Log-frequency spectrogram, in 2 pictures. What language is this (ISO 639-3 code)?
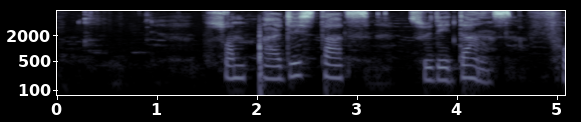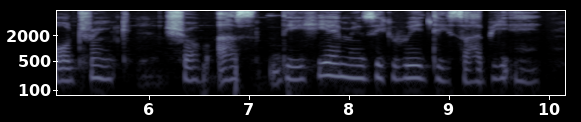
pcm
